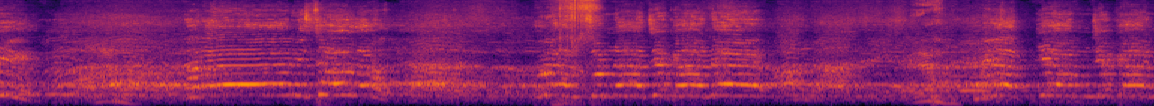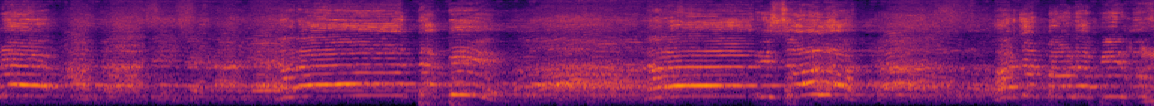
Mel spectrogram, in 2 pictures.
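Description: A large crowd at an outdoor Islamic sermon gathering roars the takbir in loud, repeated swelling shouts, waves of massed voices rising and falling continuously throughout.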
